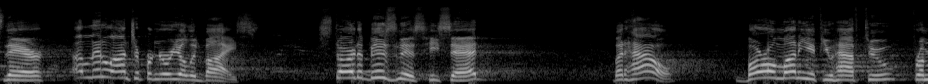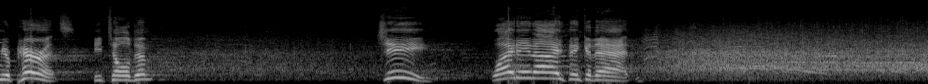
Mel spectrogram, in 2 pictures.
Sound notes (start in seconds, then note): 10.8 laughter; 18.4 applause and laughter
